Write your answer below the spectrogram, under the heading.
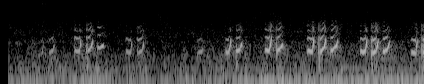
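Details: Pet guinea pig giving short, squeaky, chirping notes in quick irregular bursts that grow louder toward the end, over a low steady hum.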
